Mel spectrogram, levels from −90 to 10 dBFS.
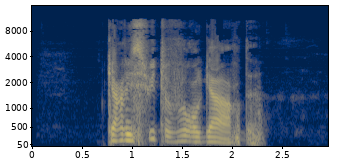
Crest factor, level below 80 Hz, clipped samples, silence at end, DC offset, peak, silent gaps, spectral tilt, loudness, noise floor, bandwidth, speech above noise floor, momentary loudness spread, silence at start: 18 dB; -46 dBFS; under 0.1%; 0.65 s; under 0.1%; -2 dBFS; none; -4 dB/octave; -17 LUFS; -67 dBFS; 11.5 kHz; 49 dB; 15 LU; 0.75 s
